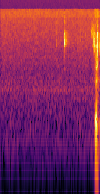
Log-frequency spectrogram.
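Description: Near silence in a pause between spoken phrases, broken once by a faint, very short click a little over a second in; a man's voice starts right at the end.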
